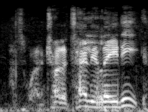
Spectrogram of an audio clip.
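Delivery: loud, acted outburst at a customer; mock fed-up shout; exasperated punchline. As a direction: raise the voice sharply, building to the last word.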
